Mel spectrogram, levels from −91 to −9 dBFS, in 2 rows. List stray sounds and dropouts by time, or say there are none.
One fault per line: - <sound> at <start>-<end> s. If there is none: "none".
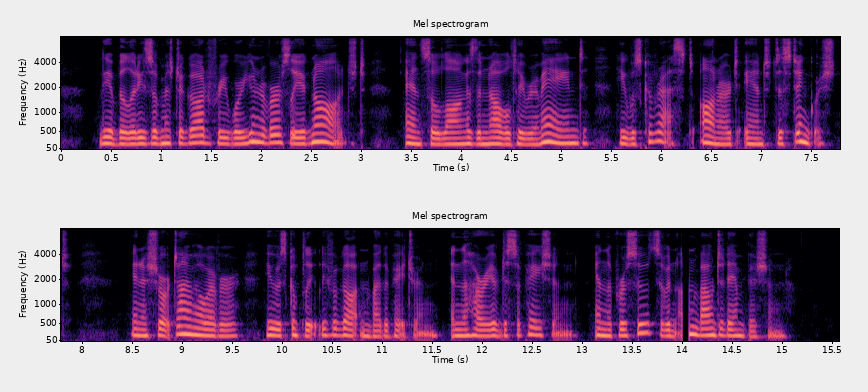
- dropout at 14.0-14.1 s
